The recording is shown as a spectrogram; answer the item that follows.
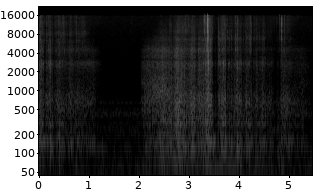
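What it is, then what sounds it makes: Dry sand stirred in a plastic cup. A thin wooden stick is stirred and scraped through dry grey sand over a white layer in a tall clear plastic cup resting on a red microphone. Steady gritty scraping and rustling fade to a quieter pause, then return louder and brighter with a few sharp, high scratches.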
